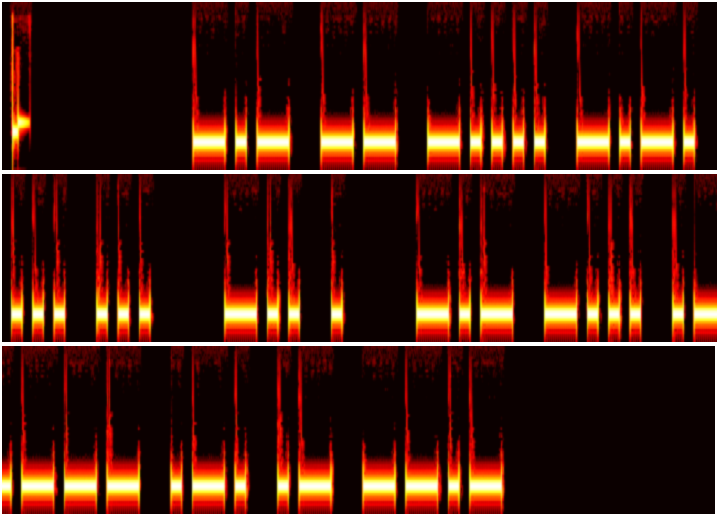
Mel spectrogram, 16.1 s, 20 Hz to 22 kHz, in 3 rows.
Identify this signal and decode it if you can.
Morse code, heard as a keyed tone, about 15 wpm, 700 Hz. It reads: KM6CSS DE KB1RAQ
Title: USA Callsign DE Callsign 15wpm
